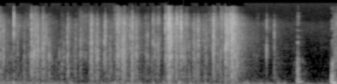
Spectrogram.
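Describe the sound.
Paper crinkles and tears as an awards envelope is ripped open at an awards ceremony, a quick, faint run of rustles ending in a couple of sharper crackles.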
